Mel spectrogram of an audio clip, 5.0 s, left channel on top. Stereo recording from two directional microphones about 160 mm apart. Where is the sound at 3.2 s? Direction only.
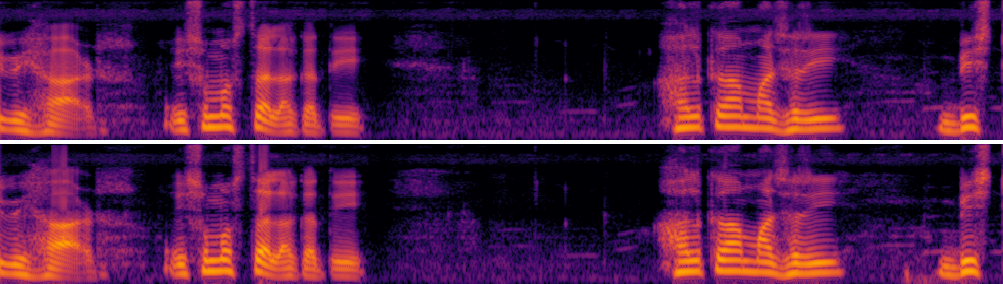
Centre (ahead or behind).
